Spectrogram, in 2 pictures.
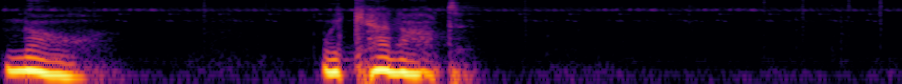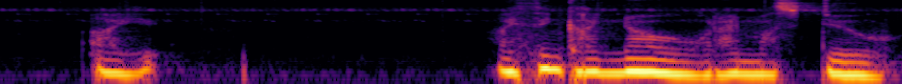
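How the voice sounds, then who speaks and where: A dutiful but uneasy male Puritan sheriff played by a man in a period audio drama. He speaks slowly and formally in a soft, dark tone within an echoing room. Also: medium pitch, steady tone, lightly acted. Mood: uneasy, conspiratorial. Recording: roomy, echoing sound.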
